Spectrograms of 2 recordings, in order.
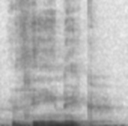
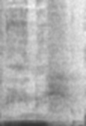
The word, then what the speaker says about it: wenig: Kleines Beispiel, die berühmte IG-Endung, die ja im süddeutschen Raum gerne hart ausgesprochen wird, also wenig, König, aber nach der Vorgabe, es ist wenig und König.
